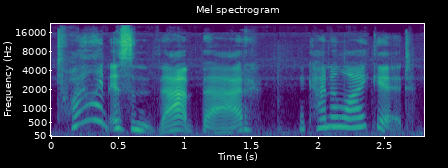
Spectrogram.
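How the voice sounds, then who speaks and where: A woman playing a mild, welcoming, sensitive young female camp counselor in an audio drama, gentle and polite. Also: high-pitched, huge pitch swings, measured pace, full character voice.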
